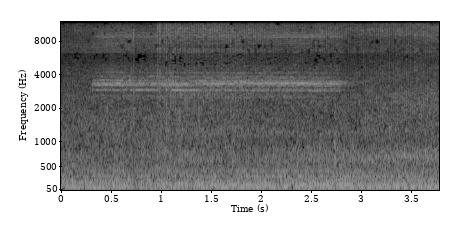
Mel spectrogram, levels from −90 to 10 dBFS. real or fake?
real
